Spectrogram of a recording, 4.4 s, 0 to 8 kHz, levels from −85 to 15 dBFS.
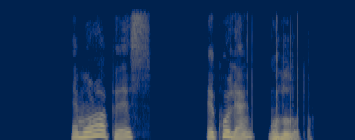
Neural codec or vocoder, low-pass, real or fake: codec, 16 kHz, 4 kbps, FunCodec, trained on Chinese and English, 50 frames a second; 7.2 kHz; fake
